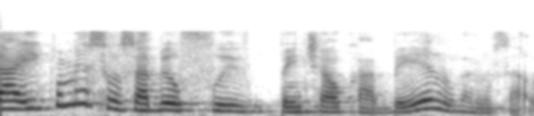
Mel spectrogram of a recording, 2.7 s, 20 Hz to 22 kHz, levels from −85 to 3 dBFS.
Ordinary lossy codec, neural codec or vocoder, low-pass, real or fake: MP3, 48 kbps; codec, 16 kHz, 4.8 kbps, FACodec; 7.2 kHz; fake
